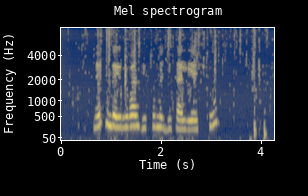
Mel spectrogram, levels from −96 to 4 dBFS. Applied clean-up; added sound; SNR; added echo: classical method spectral subtraction.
